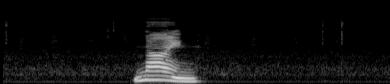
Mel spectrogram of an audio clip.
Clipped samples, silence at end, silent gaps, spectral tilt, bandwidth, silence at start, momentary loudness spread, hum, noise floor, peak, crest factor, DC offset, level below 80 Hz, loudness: under 0.1%; 1.9 s; none; -7 dB/octave; 7.8 kHz; 1.35 s; 15 LU; none; -58 dBFS; -2 dBFS; 18 dB; under 0.1%; -66 dBFS; -16 LUFS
